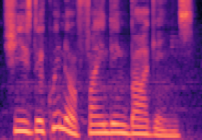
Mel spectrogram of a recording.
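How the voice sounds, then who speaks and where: Man voicing a weary, chatty middle-aged mechanic, lively pitch. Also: normal speed, no room sound. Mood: proud, weary. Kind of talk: audiobook character dialogue.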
